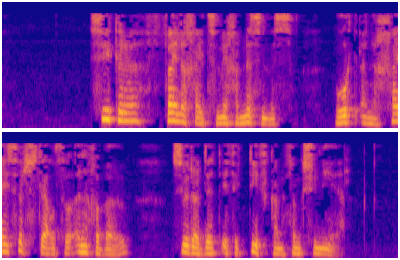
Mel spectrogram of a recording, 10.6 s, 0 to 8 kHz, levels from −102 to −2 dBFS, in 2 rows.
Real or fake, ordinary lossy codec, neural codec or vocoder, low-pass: fake; MP3, 24 kbps; codec, 24 kHz, 6 kbps, HILCodec; 7.2 kHz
